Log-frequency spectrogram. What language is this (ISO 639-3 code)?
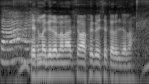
bho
